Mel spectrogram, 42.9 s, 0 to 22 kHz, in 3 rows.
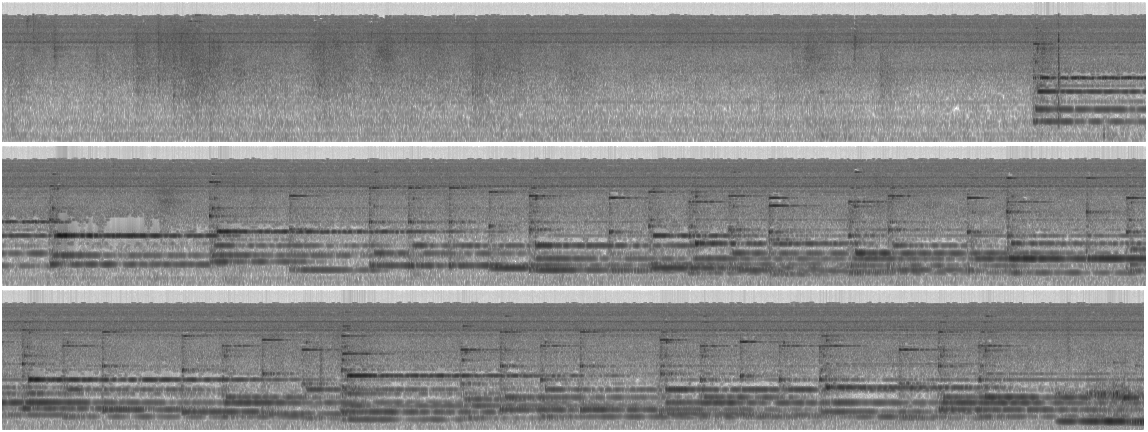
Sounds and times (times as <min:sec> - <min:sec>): Glockenspiel: 0:12.8 - 0:42.8
Marimba, xylophone: 0:12.8 - 0:42.8.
